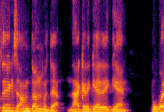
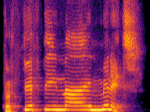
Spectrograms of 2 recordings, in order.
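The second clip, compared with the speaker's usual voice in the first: For fifty-nine minutes shouted high and slow; 9 semitones higher, much slower than usual. Shown as a demonstration. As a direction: blow it up into an outraged shout.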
